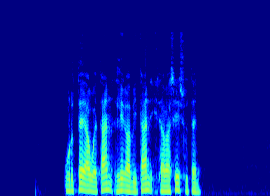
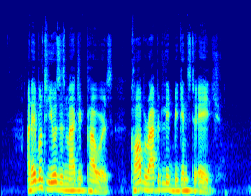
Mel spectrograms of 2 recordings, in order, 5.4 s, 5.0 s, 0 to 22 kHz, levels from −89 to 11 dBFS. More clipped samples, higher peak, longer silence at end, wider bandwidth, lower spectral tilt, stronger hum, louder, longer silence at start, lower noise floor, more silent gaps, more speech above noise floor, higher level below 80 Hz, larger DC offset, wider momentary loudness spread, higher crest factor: neither; second, -16 dBFS vs -2 dBFS; first, 1.4 s vs 0.8 s; about the same, 11 kHz vs 10.5 kHz; about the same, -9 dB/octave vs -8 dB/octave; neither; second, -34 LUFS vs -18 LUFS; first, 1.3 s vs 0.55 s; first, -86 dBFS vs -62 dBFS; neither; first, 53 dB vs 44 dB; about the same, -56 dBFS vs -56 dBFS; neither; about the same, 9 LU vs 10 LU; about the same, 20 dB vs 18 dB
